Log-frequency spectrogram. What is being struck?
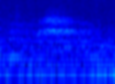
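Nothing is struck.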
